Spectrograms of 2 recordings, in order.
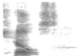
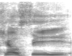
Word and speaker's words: Kelce: There was actually a report that came out that Travis Kelce's dad said that the way that you pronounce it is actually Kels. It's Kels. It's not Kelce, it's Kels.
